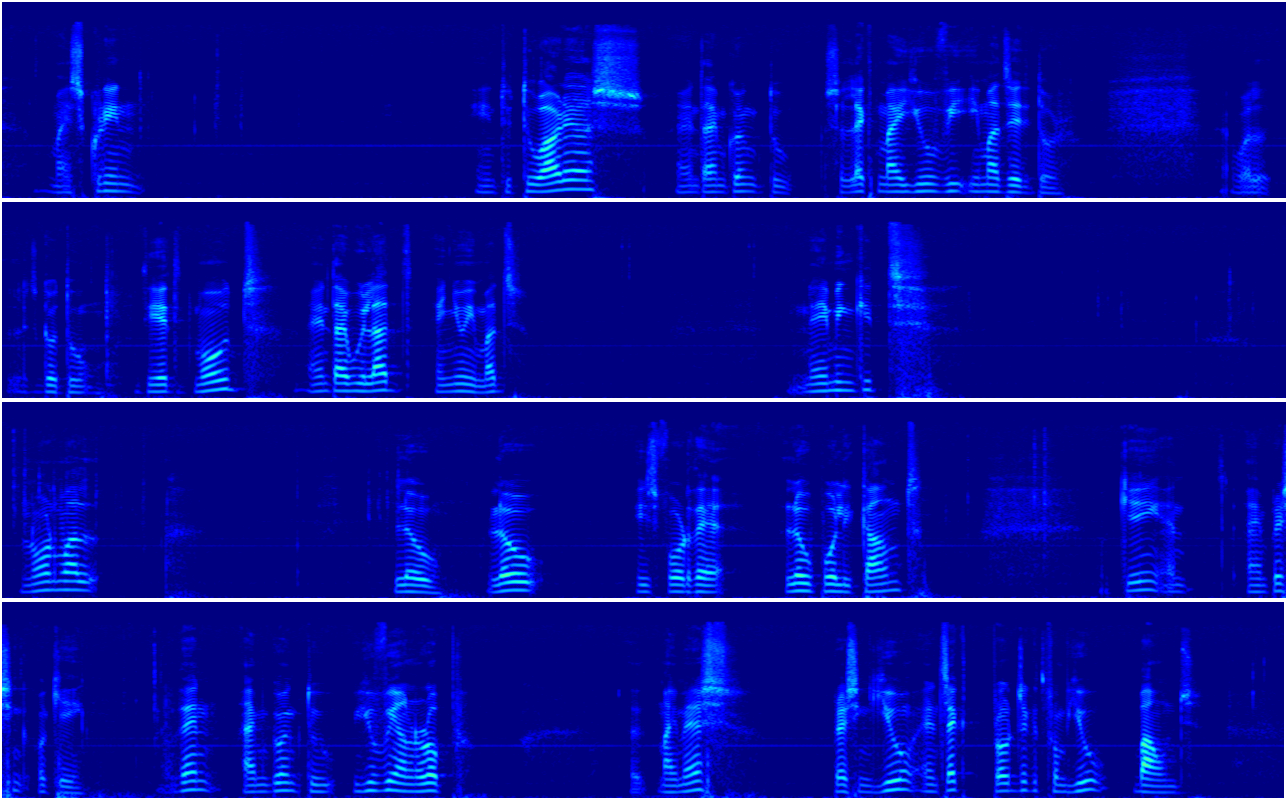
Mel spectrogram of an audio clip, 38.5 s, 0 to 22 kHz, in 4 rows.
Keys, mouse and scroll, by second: 10.6 Tab.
